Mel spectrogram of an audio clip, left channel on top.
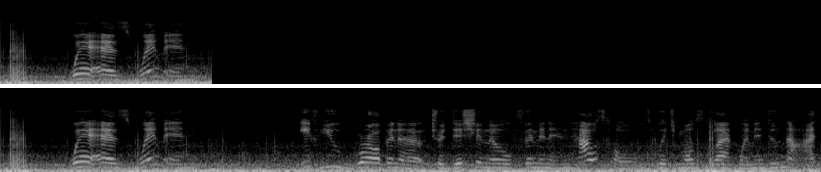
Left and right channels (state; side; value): drops out; left; at 2.1 s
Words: Whereas women, if you grow up in a traditional feminine household, which most black women do not,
